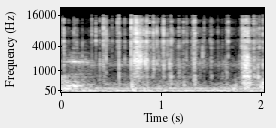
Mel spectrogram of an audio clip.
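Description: Foil Pokémon booster pack wrappers crinkling as they are handled, with two sharper crackles, one about a third of the way in and one near the end.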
